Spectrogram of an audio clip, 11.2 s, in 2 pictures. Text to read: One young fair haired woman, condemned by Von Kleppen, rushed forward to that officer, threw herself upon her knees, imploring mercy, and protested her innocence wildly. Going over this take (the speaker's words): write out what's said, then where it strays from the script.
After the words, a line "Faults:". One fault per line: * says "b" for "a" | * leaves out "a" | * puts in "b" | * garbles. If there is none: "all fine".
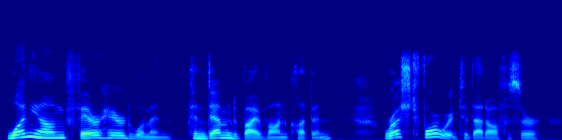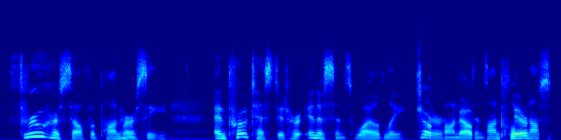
One young fair haired woman, condemned by Von Kleppen, rushed forward to that officer, threw herself upon mercy, and protested her innocence wildly. [garbled]
Faults:
* leaves out "her knees imploring"
* garbles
